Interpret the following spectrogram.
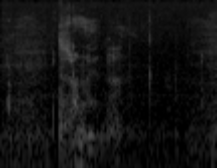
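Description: Near silence: room tone, with a brief faint whispered or murmured voice off the microphone about half a second in.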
